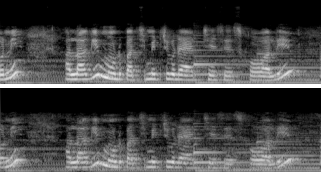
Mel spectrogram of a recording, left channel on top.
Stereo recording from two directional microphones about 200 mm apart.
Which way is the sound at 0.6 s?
50° left (ahead or behind).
